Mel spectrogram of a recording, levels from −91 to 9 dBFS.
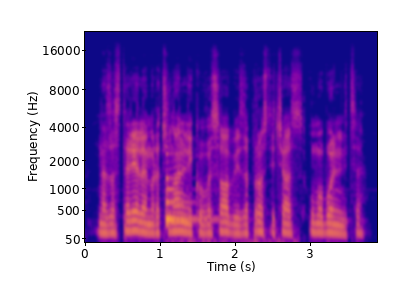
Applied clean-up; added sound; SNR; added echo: none; Bowed string instrument; -1 dB; none.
